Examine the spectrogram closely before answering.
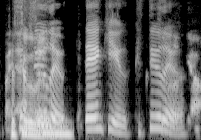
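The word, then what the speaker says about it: Cthulhu: How do you pronounce it? Chatulu custom pipe by Chatulu.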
